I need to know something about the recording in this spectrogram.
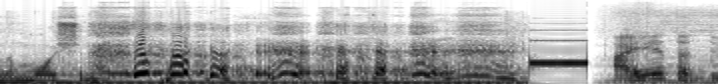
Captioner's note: giggles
